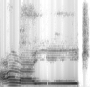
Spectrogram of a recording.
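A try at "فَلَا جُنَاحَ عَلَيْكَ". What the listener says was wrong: Fala junaha alaik. Selesaikan harokat fathahnya. Jadi nggak setengah harokat. Satu harokat itu kayak huruf A kalau fathah ya.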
